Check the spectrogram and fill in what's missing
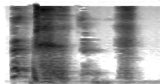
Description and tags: Another sneeze of mine made with the same process as the previous one. I hope you find it useful.
woman-sneeze, loud, chills, sneeze, allergy, cold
